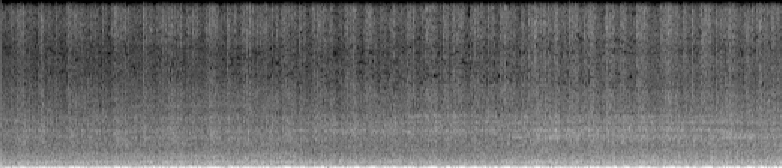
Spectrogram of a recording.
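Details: Vintage car's engine after a cold start, choke pulled: steady low idle, even and unbroken with no misses or ticking; normal idle.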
